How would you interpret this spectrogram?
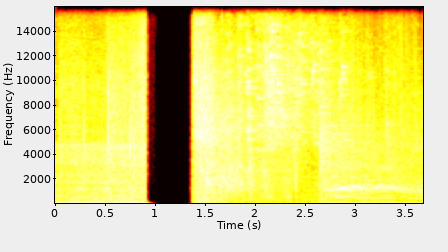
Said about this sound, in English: The glass door shattered. That was no cap gun.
